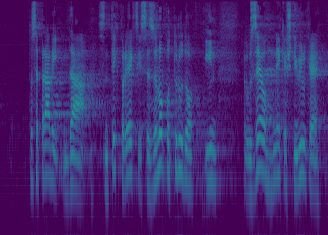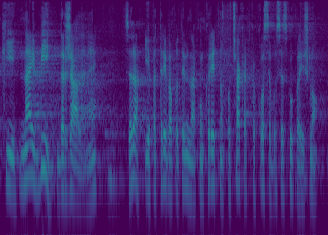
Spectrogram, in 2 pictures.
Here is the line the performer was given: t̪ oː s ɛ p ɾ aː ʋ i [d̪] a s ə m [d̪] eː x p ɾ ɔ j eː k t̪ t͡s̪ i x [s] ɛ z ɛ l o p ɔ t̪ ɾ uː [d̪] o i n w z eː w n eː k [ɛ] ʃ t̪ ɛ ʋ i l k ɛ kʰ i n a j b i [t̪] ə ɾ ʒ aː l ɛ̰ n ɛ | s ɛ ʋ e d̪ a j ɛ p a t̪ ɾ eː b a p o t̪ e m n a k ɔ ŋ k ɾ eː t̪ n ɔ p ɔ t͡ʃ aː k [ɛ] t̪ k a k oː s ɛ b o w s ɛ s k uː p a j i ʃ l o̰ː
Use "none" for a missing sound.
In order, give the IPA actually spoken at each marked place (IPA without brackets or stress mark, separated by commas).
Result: d̪, t̪, s, d̪, ɛ, d̪, a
